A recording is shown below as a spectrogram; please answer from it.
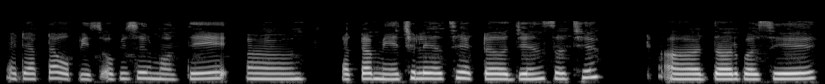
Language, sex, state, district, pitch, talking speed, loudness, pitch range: Bengali, female, West Bengal, Jalpaiguri, 255 Hz, 130 wpm, -18 LUFS, 245-265 Hz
